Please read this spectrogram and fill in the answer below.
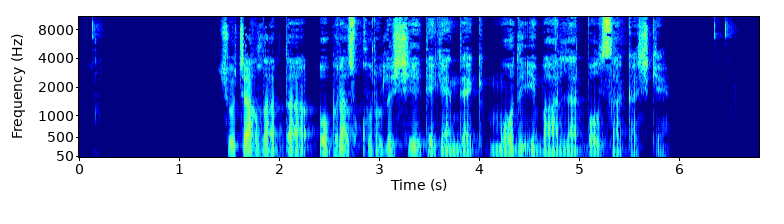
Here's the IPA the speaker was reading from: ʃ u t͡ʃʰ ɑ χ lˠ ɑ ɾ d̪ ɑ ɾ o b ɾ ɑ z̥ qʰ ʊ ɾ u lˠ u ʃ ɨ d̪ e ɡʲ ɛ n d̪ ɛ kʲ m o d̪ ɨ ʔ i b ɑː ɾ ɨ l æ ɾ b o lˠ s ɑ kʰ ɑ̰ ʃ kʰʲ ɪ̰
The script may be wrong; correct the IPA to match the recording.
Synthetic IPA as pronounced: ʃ u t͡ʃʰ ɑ ʁ lˠ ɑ ɾ d̪ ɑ o b ɾ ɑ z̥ qʰ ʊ ɾ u lˠ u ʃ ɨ d̪ e ɡʲ ɛ n d̪ ɛ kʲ m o d̪ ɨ ʔ i b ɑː ɾ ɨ l æ ɾ b o lˠ s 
